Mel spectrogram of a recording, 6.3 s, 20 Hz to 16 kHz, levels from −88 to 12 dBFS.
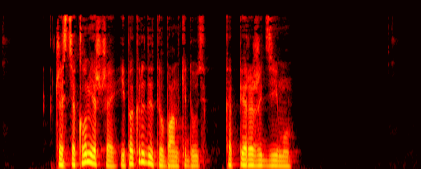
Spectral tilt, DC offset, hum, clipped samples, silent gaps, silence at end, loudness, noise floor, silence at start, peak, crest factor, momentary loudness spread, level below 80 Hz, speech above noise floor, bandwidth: -6 dB/octave; under 0.1%; none; under 0.1%; none; 1.95 s; -22 LUFS; -89 dBFS; 0.85 s; -6 dBFS; 18 dB; 12 LU; -50 dBFS; 68 dB; 11.5 kHz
